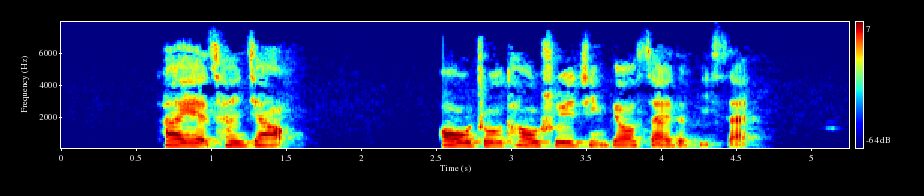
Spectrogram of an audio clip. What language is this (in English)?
Chinese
